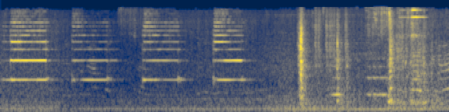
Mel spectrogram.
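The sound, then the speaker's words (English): A delivery truck carrying a manatee is directed in with a run of steady reversing beeps over a low idling engine rumble, then its back door is opened with a few loud metallic clanks and a rattle. “They've just opened the back door, and there is a rubbery looking manatee inside.”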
